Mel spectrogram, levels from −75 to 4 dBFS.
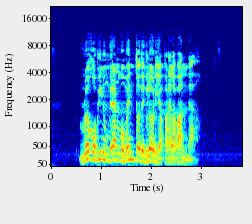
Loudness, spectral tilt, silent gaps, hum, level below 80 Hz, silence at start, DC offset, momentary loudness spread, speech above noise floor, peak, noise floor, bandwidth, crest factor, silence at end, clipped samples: -16 LUFS; -4.5 dB/octave; none; none; -56 dBFS; 0.55 s; under 0.1%; 10 LU; 41 dB; -2 dBFS; -58 dBFS; 12 kHz; 16 dB; 0.9 s; under 0.1%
